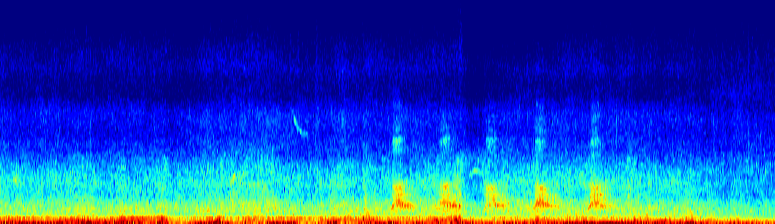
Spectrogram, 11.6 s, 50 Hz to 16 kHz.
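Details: Honey bees flying around a hive entrance on a sunny February day, recorded with a GoPro Hero 7 Black less than a foot away. A steady low drone hums throughout, with a few short clucking bursts, likely from chickens, late on.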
